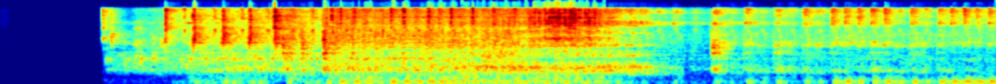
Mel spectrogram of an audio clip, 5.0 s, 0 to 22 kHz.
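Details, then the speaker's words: Honda Vario 150 injected scooter, high fuel use and fouled spark plugs, idling after swapping the original injector back: uneven hunting idle with a midway dip; injector not at fault. "sama ya teman-teman untuk injektor ini yang orinya sama yang gantian motornya tetap seperti ini pasti boros ya rangsamnya tidak stabil"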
